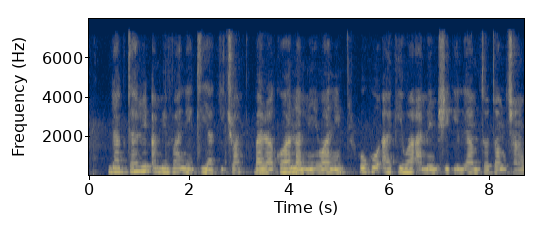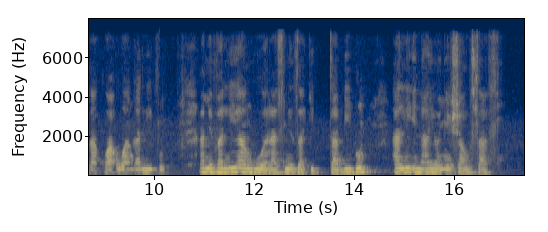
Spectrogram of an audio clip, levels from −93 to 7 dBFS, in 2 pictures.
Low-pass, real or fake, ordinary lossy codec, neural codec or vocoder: 7.2 kHz; fake; AAC, 48 kbps; vocoder, 44.1 kHz, 80 mel bands, Vocos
